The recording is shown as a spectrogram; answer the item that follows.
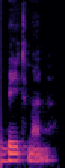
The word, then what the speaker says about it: Bateman: Mec, ça se prononce Bateman, ok? Il y a un E, mec. Bateman.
